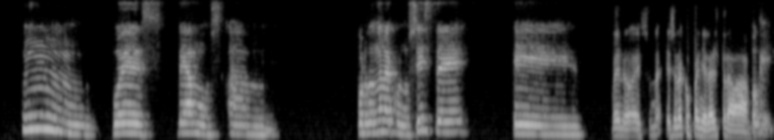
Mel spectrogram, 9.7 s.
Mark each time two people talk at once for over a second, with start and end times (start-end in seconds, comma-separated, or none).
none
